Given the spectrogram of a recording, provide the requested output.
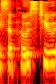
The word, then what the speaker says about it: supposed to: to when we say supposed to it sounds like the d disappears but it's actually still there so be careful with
